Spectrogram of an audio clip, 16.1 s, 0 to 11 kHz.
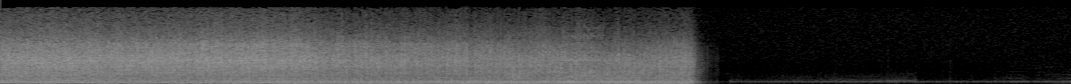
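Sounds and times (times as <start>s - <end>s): loud steady rushing noise: 0.0s - 10.6s.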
